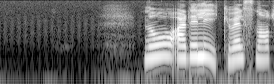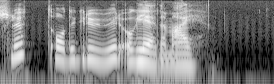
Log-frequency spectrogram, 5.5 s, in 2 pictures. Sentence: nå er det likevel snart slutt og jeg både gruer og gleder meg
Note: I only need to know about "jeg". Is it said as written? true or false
false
